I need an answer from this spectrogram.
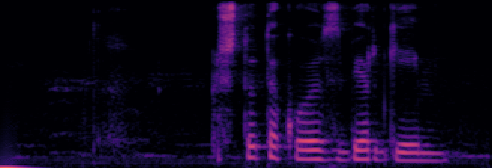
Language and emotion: Russian, neutral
